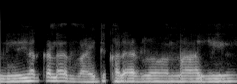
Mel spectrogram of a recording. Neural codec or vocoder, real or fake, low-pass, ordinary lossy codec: codec, 24 kHz, 1.5 kbps, HILCodec; fake; 7.2 kHz; none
